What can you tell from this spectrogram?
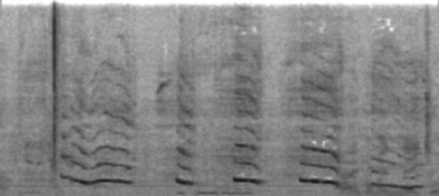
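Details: Toy Poodle at a veterinary clinic in Nagoya during treatment, giving high drawn-out whines that bend downward, several in a row, mixed with short wavering cries and background speech.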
